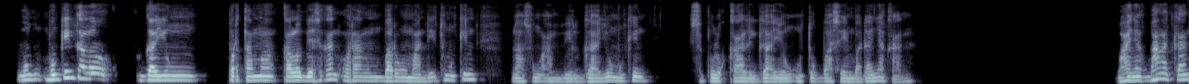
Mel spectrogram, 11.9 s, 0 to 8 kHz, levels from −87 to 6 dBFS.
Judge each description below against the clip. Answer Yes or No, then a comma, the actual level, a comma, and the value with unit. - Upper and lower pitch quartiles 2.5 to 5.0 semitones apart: No, wide, 5.4 semitones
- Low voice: Yes, low, 130 Hz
